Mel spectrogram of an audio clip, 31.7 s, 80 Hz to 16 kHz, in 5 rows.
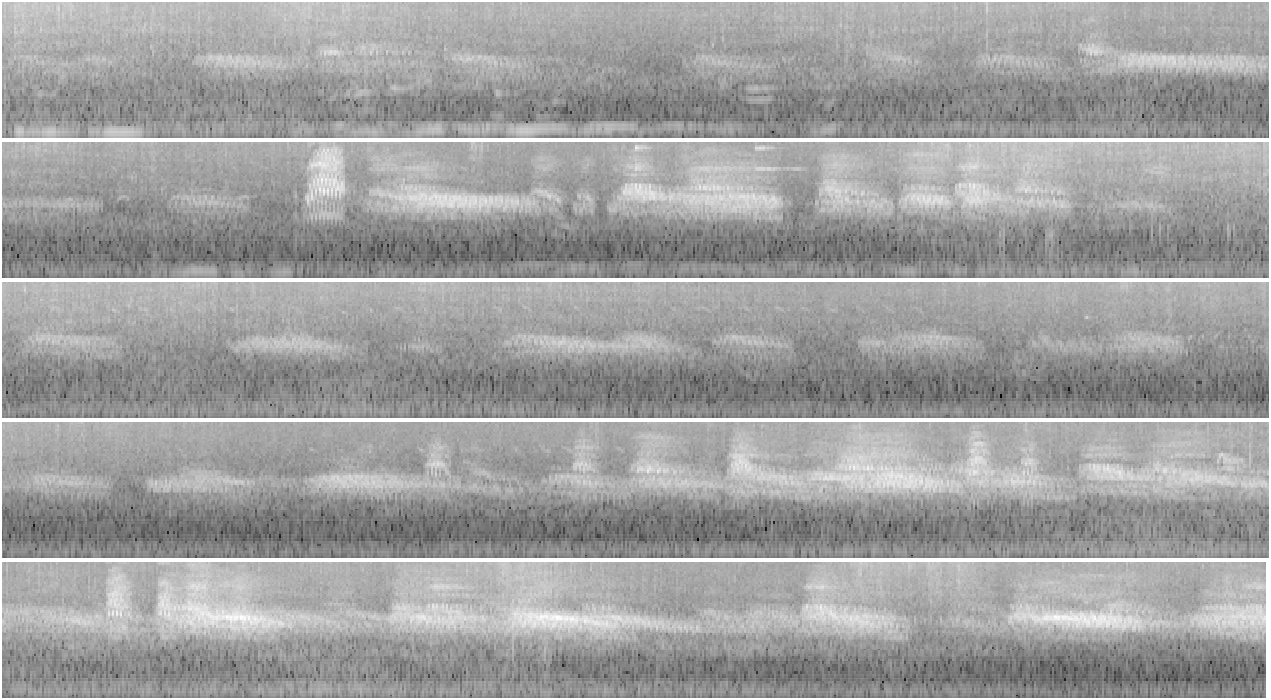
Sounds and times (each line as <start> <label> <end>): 0.0 Common Starling colony, singing 31.6
0.0 tourists cycling 31.6
0.0 wind in the grass 31.6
